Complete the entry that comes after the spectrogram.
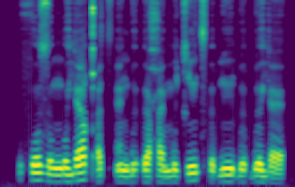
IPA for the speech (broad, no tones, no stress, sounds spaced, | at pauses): f o z o ŋ o j æ qʼ ə t͡sʼ æ̃ ɡ͡b ə ʔ ə ħ æ m o t͡ɕ ĩ t͡sʼ ə ɓ ĩ ɓ ə ɓ ə j æ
